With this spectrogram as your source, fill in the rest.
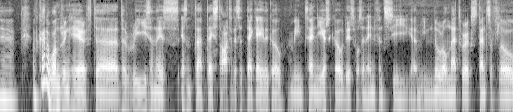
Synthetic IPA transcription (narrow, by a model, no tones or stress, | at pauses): jæ̃ɪ̃mkʰãɪ̃ndəwʌ̃ndə˞ɪ̃ŋɦiɹɪfðəðɨɹizɨ̃nɪz̥ɪz̃n̩ðət̪̚ðeɪstɑ̰ɹtɨdɨzɨdɛkeɪɾɨɡoʊaɪmĩntʰɛ̃njɪɹzɨɡoʊðɪswʌzɨ̃nɪ̰̃ɱfɨ̃nsia̰ɪmḭ̃nːuɹl̩ˠnɛt̚ʰwɜ˞kstɛ̃nsəfloʊ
